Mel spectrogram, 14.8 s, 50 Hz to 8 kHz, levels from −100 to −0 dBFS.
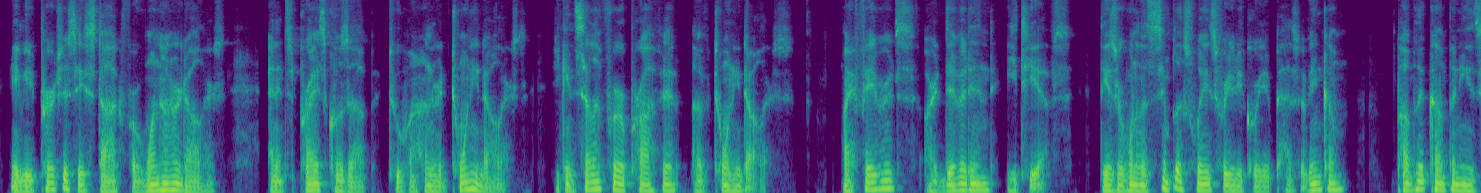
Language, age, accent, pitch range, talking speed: English, 30-49, American, 80-100 Hz, 175 wpm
